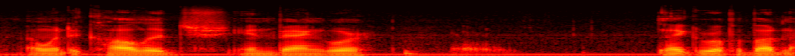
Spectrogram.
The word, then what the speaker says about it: Bangor: it's not Banga it's not banger nobody calls it that unless you're like from Down East it's Bangor come on now don't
